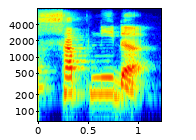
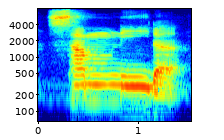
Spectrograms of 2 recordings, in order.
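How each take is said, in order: First: A 'p' sound comes before 'nida'. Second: An 'm' sound comes before 'nida'.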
